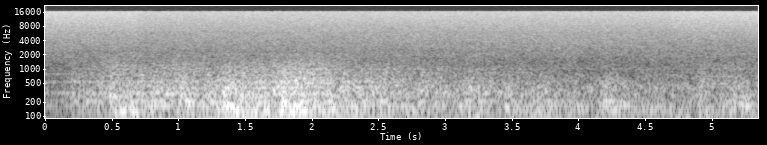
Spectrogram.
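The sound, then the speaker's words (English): Thunder from a thunderstorm outside, a continuous low rolling rumble that swells and ebbs without a clear single crack, holding a deep, noisy body throughout with no voices. “There's a thunderstorm going on outside, so you might hear some thunder in the background.”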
